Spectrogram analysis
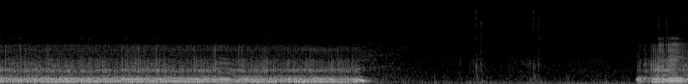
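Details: Adult man with catathrenia, recorded asleep by his wife: long, droning groan on the out-breath, a pause, then another groan begins; nocturnal sleep groaning.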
